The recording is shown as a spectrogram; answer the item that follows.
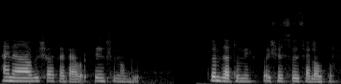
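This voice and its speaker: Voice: mid-range voice, fairly even intonation, fast talker, warm tone, natural voice. A voice actor playing a kind, trusting husband in a cartoon, soothing and reassuring his wife. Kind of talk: cartoon voice acting.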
